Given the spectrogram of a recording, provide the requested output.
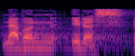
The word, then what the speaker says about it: Nabonidus: Eventually, someone called Nabonidus, sorry, I'm really tired, I'm trying to pronounce it, Nabonidus, there we go, takes the throne.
